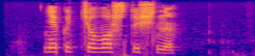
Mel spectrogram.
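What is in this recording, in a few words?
"некытчӧ воштысьны", Komi, female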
